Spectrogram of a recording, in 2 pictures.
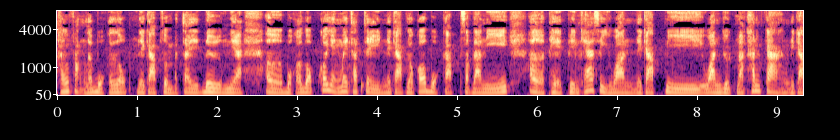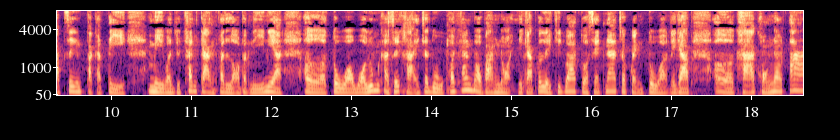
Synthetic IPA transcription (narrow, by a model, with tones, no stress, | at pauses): t̪ʰa˦˥ŋfa˨˩ŋlɛː˦˥bu˨˩ək̚la˧lo˦˥p̚na˦˥kʰa˦˥p̚su˨˩ənpa˨t̪̚t͡ɕa˧jdɯː˧mni˥˩ɐʔɤː˨˩bu˨˩ək̚la˧lo˦˥p̚kɔː˥˩ja˧ŋma˥˩jt͡ɕʰa˦˥t̪̚t͡ɕeː˧nːa˦˥kʰa˦˥p̚lɛː˦˥wkɔː˥˩bu˨˩əkːa˨˩p̚sa˨˩p̚daː˧niː˦˥ʔɤː˨˩t̪ʰeː˨˩t̪̚pʰi˧əŋkʰɛː˥˩siː˨˩wa˧nːa˦˥kʰa˦˥p̚miː˧wa˧nju˨˩t̪̚maː˧kʰa˥˩nkaː˧ŋna˦˥˩kʰa˦˥p̚sɯ˥˩ŋpa˨˩kːa˧t̪i˨˩miː˧wa˧nju˨˩t̚kʰa˥˩nkaː˧ŋfa˧nlɔː˩˦bɛː˨˩p̚niː˦˥ni˥˩ɐʔɤː˨˩t̪u˧ɐwɔː˧lu˥˩˨mkaː˧nsɯː˦˥jkʰaː˩˦jt͡ɕa˨˩duː˧kʰɔ˥˩nkʰaː˥˩ŋba˧wbaː˧ŋnɔ˨˩jna˦˥kʰa˦p̚kɔ˥˩lɤː˧jkʰi˦˥t̪̚waː˥˩t̪u˧ɐse˦˥t̪̚naː˥˩t͡ɕa˨˩kwɛ˨˩˦ŋt̪u˧ɐna˦˥kʰa˦˥p̚ʔɤː˨˩kʰaː˩˦kʰɔː˩˦ŋnɛː˧wt̪aː˥˩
